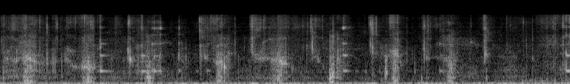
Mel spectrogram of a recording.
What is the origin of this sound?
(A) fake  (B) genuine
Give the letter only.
A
